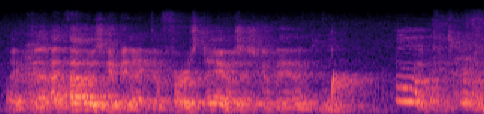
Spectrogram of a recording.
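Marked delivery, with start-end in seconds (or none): 2.7-3.2 very high, small voice; mock surprise. Patient imagining his hair gone on day one, high mock surprise. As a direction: squeak out the discovery.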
